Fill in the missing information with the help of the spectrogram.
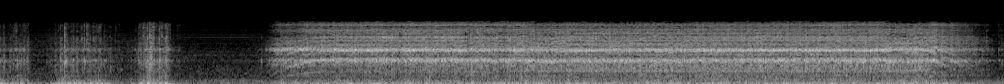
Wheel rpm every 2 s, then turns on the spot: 10, 70, 160, 160, 120.
0-2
